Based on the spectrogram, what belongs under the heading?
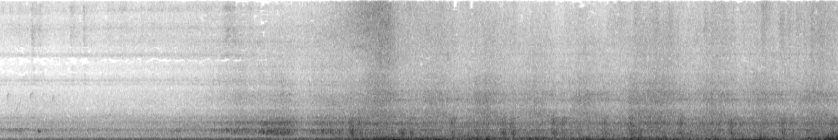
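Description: A train approaching and passing close by: the noise grows from about two seconds in, then runs on loud with a rapid clatter of wheels over the rails.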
